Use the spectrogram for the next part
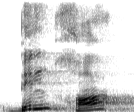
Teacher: یہ الف نہیں پڑھی جائے گی، با کو لام میں ملائیں گے اور اس کے بعد حروف قمری کے 14 حرفوں میں سے خا ہے، خا کو موٹا پڑھیں گے کیونکہ حروف مستعلیہ میں سے الف سے پہلے زبر ہے تو الف مدہ، طیعہ گول تا کو وقف کی حالت میں ہائے ساکنہ سے بدل دیں گے۔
